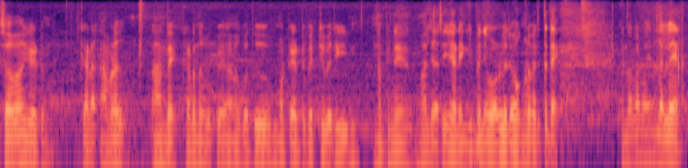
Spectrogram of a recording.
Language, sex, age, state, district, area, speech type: Malayalam, male, 18-30, Kerala, Idukki, rural, spontaneous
